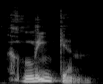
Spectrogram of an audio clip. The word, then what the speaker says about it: Lincoln: it's Lee link linoln Lincoln the second L is silent so it's link Lincoln remember the first syllable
